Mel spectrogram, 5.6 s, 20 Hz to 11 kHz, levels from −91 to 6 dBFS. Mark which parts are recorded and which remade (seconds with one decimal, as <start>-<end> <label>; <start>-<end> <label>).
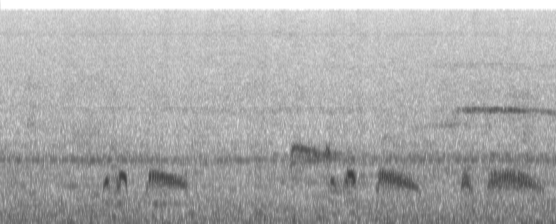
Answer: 0.0-0.6 recorded; 0.6-1.2 remade; 1.2-1.6 recorded; 1.6-3.8 remade; 3.8-5.6 recorded

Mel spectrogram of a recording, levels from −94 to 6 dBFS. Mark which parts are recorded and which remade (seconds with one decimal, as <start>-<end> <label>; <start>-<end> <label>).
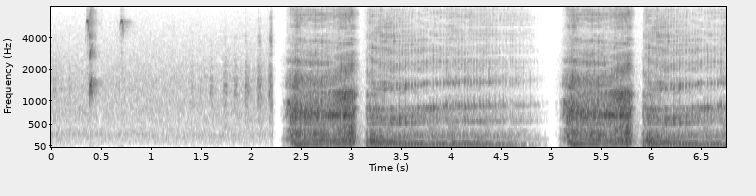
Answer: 0.0-4.6 recorded; 4.6-6.1 remade; 6.1-6.8 recorded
